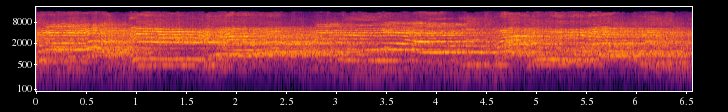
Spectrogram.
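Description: A group of children shouting and cheering together at a youth baseball game, many voices overlapping in long, drawn-out calls without a break.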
